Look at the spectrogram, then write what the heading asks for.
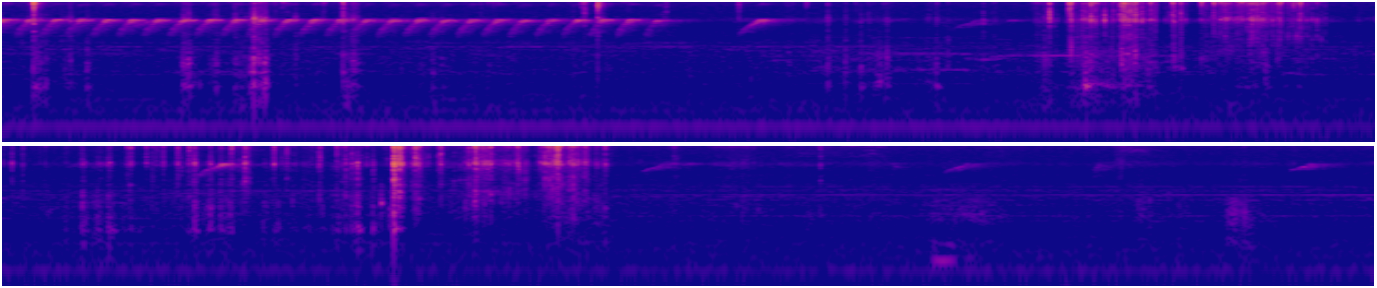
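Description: A small bird's rapid trill of high repeated notes for the first three seconds or so, then faint single chirps later. Two bouts of rustling and clicking handling noise, about five and nine seconds in, are the loudest sounds.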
